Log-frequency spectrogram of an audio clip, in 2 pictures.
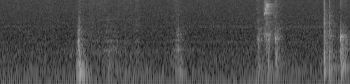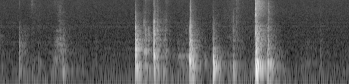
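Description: Plastic food-storage container handled and its lid pressed shut. A few soft taps come first, then a quick run of sharp plastic clicks and knocks about five to six seconds in.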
